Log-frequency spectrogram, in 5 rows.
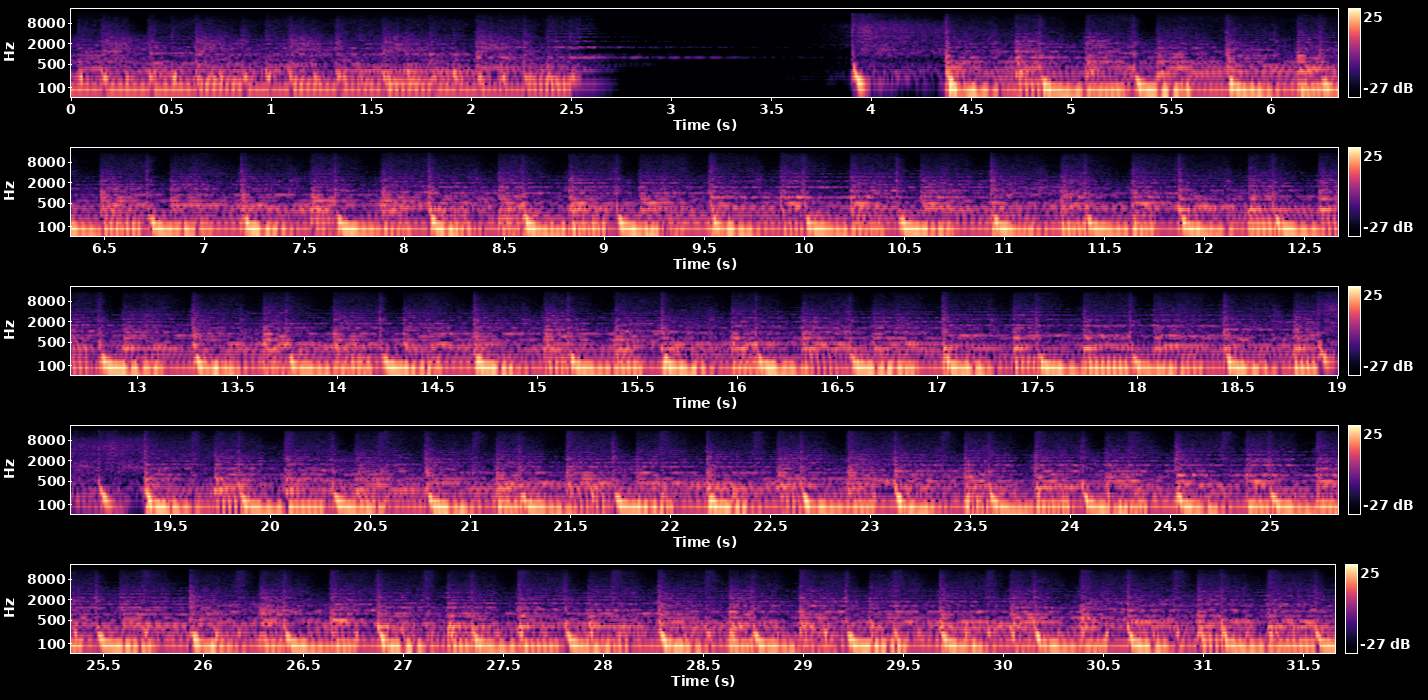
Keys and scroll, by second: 19.8 Return, 21.2 ctrl+shift+n, 21.6 Return.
